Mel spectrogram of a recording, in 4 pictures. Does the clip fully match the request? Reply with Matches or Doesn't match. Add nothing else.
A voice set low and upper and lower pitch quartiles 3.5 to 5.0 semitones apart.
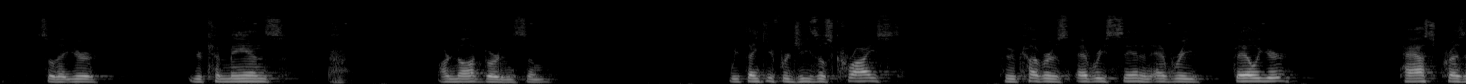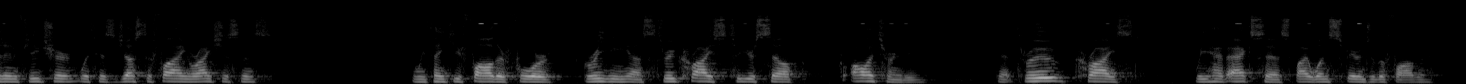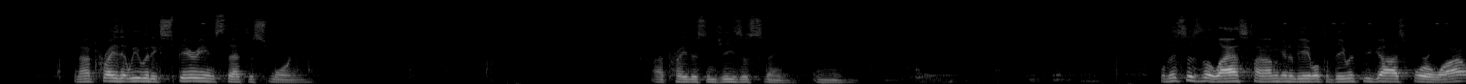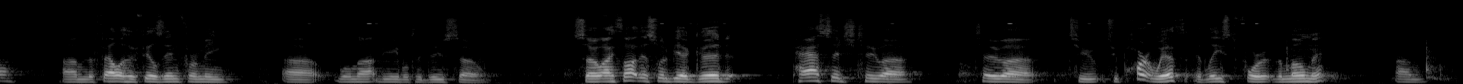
Matches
